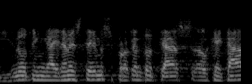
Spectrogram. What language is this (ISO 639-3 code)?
cat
